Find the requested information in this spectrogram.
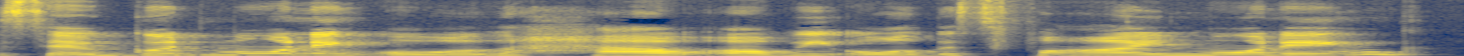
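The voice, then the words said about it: Put-on English accent. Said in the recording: “I can't do Cockney slang, but I'll just do the English accent that I know.”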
